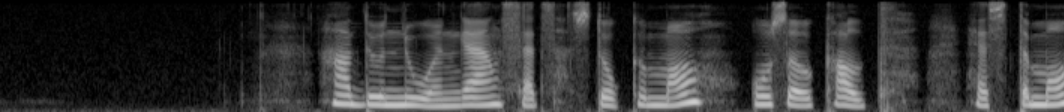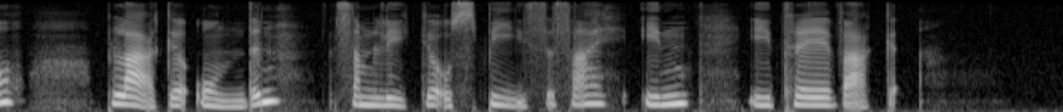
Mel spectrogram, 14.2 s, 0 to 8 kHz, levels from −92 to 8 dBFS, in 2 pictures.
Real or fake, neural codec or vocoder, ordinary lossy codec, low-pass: real; none; none; 7.2 kHz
